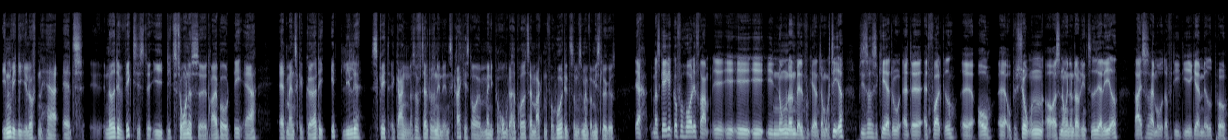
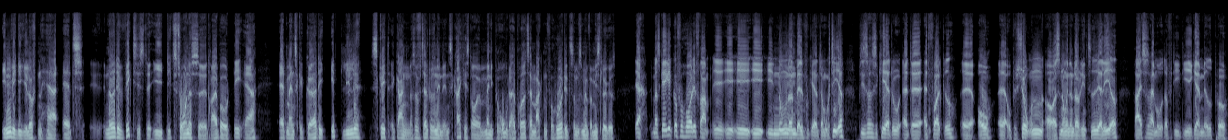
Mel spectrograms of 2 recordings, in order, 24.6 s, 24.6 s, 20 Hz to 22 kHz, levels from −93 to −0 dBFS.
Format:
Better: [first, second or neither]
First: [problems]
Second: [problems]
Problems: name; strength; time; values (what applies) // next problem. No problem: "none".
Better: first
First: none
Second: distortion; slight; 10 dB below the speech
